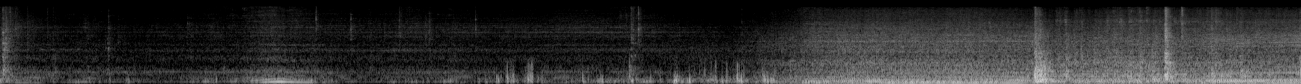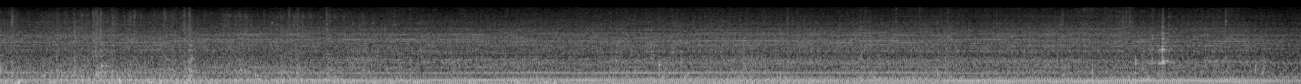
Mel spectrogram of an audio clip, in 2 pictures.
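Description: Kubota B1820 compact tractor's three-cylinder diesel engine, faint at first, then coming in loud and running steadily from about eight seconds in. Two sharp knocks sound a few seconds after it comes in.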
